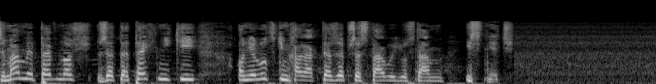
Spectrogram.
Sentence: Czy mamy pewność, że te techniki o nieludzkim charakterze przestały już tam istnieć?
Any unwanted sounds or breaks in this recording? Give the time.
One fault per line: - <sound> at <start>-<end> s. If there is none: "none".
none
